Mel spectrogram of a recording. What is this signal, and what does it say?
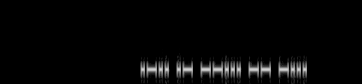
Morse code, heard as a keyed tone, about 40 wpm, 700 Hz. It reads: LA7MB
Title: DXCC-100 Call Signs - 5 Characters - Repeated 2x - 40wpm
